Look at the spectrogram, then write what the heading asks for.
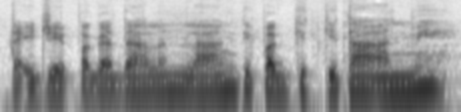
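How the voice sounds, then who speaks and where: A man's voice: fairly high pitch, level tone, fast talker, natural voice. A man playing a dutiful young student son talking with his mother in a Philippine radio drama. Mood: explaining. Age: young adult.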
